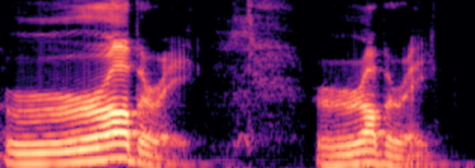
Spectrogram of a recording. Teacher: When you pronounce this word, make sure you get a long r at the beginning. Robbery. And then a short o.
